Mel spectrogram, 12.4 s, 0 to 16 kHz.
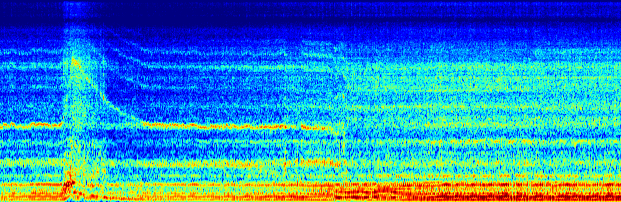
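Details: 2004 Yamaha R1: a rev rises and falls back to idle with a fast metallic chatter over the engine throughout, a top-end rattle. Owner suspects the cam chain tensioner; not confirmed.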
